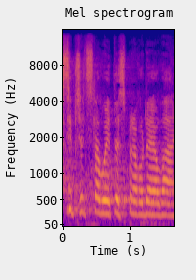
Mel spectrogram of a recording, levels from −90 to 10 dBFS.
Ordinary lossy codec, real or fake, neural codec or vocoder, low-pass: AAC, 48 kbps; real; none; 14.4 kHz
